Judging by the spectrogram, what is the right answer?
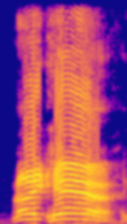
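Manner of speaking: very loud, high-pitched, shrill shout. A kid answers a sarcastic question about missing teammates: shouted, too loud. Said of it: "a kid with glasses shouted".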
